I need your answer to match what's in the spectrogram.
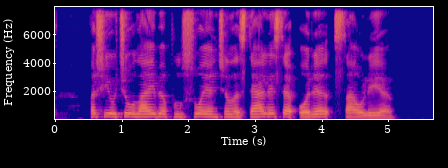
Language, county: Lithuanian, Šiauliai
